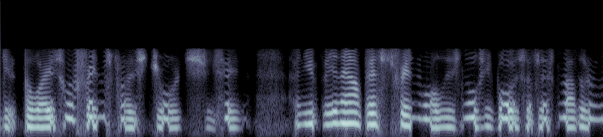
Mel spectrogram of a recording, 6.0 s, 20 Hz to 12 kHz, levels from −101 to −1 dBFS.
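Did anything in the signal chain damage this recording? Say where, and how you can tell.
Yes. At the codec stage, the whole clip has that robotic, buzzy Codec 2 vocoder sound at 2.4 kbit/s. The speech is rebuilt from sine waves, so the waveform is gone.

On the radio link, bit errors on digital voice radio hit from 3.04 to 3.32 s. Pitch, level and tone lurch into warbly gibberish, which fits about 2 percent of flipped bits corrupting several frames.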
